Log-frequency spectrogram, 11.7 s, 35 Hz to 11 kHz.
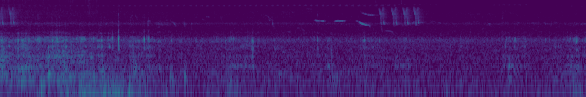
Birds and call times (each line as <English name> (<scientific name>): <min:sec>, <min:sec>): Cinnamon Bracken-Warbler (Bradypterus cinnamomeus): 0:07.8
